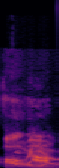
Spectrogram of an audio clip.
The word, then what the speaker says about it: Alia: Make sure you pronounce her name correctly. It is Alia.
